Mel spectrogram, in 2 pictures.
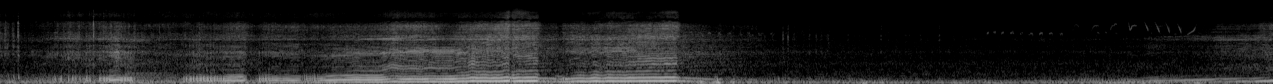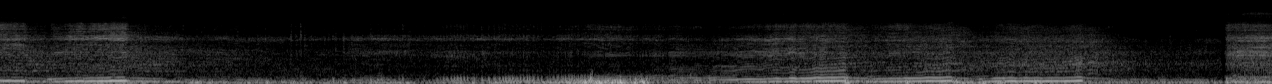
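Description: A dirt bike engine revs and shifts gears, rising and falling in pitch, loud up close and then farther off.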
